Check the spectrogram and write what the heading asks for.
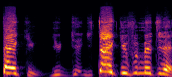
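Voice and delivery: play-acted cocky, boastful, swaggering top-dog tone. Retelling a rival boasting about her belt: imitating a boastful boxer. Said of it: "She's like".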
